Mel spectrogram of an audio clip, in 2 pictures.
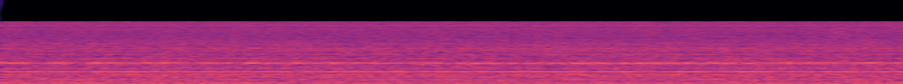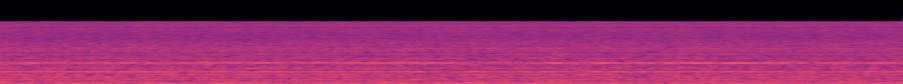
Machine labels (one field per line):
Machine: fan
